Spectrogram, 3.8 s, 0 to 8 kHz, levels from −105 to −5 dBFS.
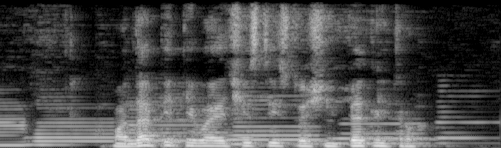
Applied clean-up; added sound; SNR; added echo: classical method WPE with log-MMSE.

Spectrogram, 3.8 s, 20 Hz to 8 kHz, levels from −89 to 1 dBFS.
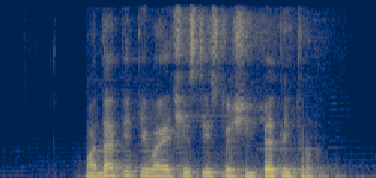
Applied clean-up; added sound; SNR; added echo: neural separator model SepFormer DNS4.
